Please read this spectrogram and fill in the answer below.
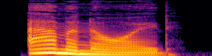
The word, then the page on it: ammonoid: American English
